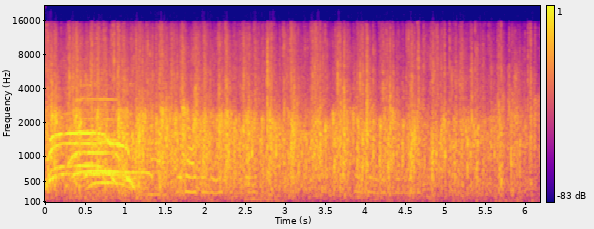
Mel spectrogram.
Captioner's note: audience cheering; audience applauding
